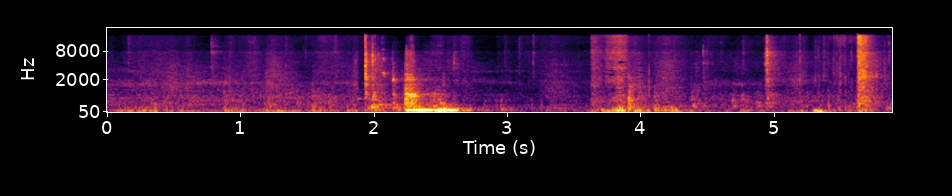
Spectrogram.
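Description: Several knocks and clunks. The loudest, a heavy thump with some clatter, comes about two seconds in, another about a second and a half later, and a short sharp knock near the end.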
